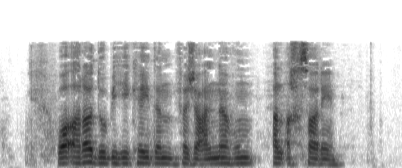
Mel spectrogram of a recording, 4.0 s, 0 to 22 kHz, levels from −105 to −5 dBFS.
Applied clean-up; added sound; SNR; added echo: none; none; none; none.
